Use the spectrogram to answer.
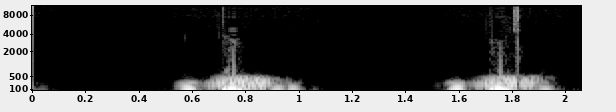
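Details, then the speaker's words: Simulated aortic stenosis on an auscultation simulator, heard through a stethoscope while palpating the simulated pulse: heart sounds with a low rumbling murmur following each first sound, an aortic stenosis murmur. "an as heart murmur from the other side this is the function to output the sounds to kikozo and listen to the sound with the stethoscope while palpating the pulse with the other"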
